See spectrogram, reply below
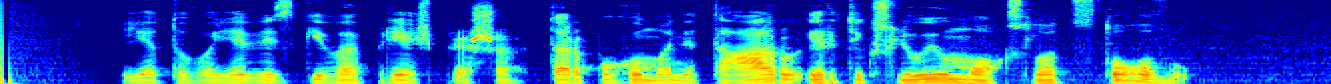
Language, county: Lithuanian, Vilnius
